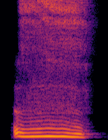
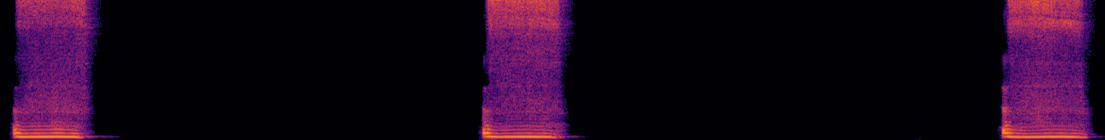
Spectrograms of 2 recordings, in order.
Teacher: You are going to use your voice and feel a vibration in your throat. You're going to put your tongue against your bottom teeth and you're going to make it vibrate. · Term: z sound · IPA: /z/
